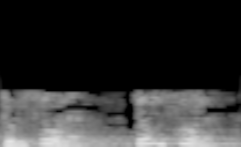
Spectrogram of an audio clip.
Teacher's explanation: لأن الميم تخرج من الشفة، ولا نقول جميع حروف الإظهار تخرج من الشفة طبعا، يعني إذا قلنا مثلا تمسونا، تمسونا، فالميم كانت واضحة، فظهرت الميم واضحة من الشفتين من مخرجها المحقق، فلا نقول لأن جميع الأحرف تخرج من الشفتين، لا، لأن نقول الميم تخرج من الشفة وتظهر واضحة ويظهر مخرجها واضح وغير إخفاء أو غير ذلك، فيكون الإظهار هنا إظهارا شفويا. · Term: الإظهار الشفوي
